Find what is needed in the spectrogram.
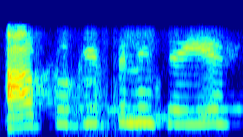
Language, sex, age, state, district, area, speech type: Hindi, female, 18-30, Rajasthan, Jodhpur, urban, conversation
